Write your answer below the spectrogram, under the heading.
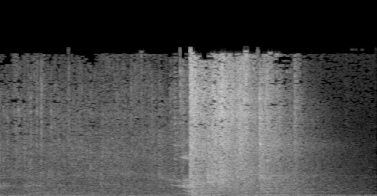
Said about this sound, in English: The elevator is slowing down. All right. Elevator doors lie just beyond the grate this elevator used. They're opening.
